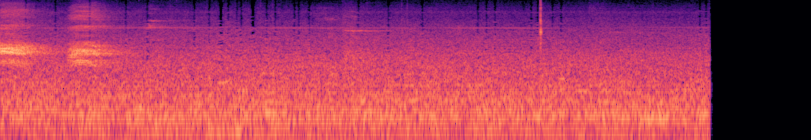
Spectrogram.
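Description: Outdoor city noise hums steadily.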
